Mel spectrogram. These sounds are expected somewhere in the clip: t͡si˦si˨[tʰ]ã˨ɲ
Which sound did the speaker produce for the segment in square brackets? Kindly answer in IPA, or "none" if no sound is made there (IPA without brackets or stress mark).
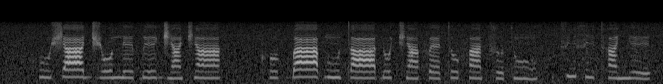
tʰ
